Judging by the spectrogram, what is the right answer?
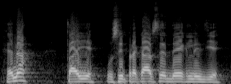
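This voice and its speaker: A man with an Indian accent teaching a school language lesson, explaining patiently and reading example sentences slowly and deliberately. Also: mid-range voice, steady tone, warm tone. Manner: explains patiently, with rhetorical questions. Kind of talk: classroom lesson for students.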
